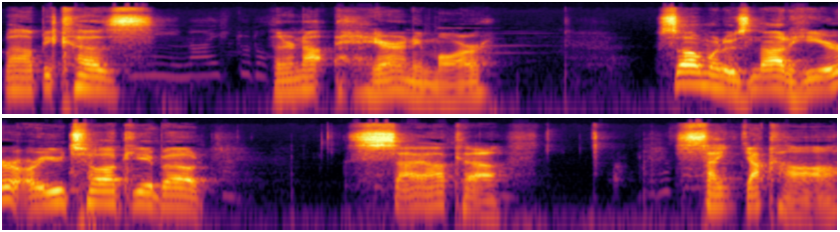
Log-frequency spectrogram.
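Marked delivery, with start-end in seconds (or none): 9.4-10.5 put-on Valley Girl voice, lower. Saying a name from the dialogue in a Valley Girl accent. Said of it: "in a Valley Girl accent".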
